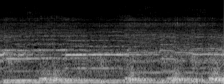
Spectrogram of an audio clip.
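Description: A suona (Chinese shawm) band playing beiguan music in long held high notes that step from one pitch to another.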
